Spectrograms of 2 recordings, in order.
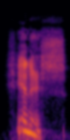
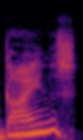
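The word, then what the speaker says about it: Gines: would pronoun it's g-i-n-e-s i would pronounce it hennis that would be the the pronunciation using the orthography from spain hennis but i got a feeling that some people would call her bernadine geins and others might call her bernadine jennis but uh i guess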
